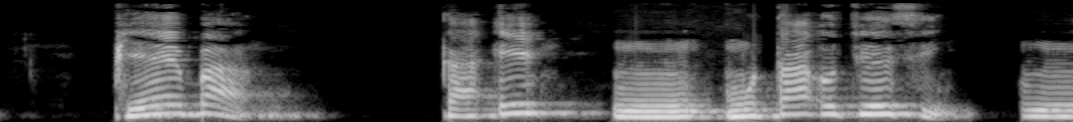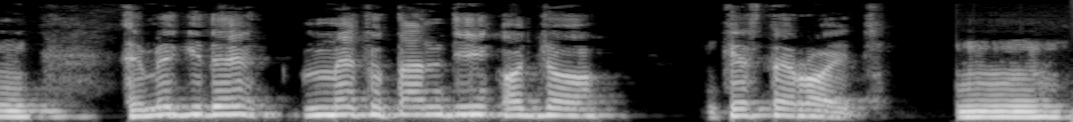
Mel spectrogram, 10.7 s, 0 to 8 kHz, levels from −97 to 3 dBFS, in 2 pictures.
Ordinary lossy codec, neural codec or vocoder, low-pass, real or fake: MP3, 48 kbps; none; 7.2 kHz; real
